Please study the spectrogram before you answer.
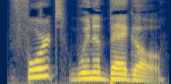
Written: Fort Winnebago

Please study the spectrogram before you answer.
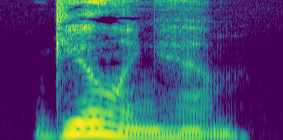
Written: Gillingham

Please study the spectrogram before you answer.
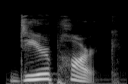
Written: deer park

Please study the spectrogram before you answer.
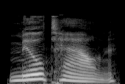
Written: milltown

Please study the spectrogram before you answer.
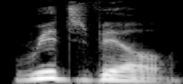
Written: ridgeville

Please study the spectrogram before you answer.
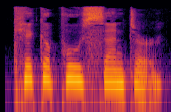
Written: kickapoo center

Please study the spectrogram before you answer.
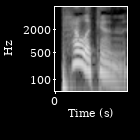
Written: pelican

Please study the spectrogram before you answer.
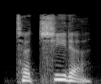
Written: taycheedah

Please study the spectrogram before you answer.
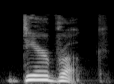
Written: deerbrook

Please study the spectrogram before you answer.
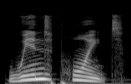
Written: wind point

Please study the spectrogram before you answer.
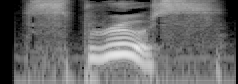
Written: spruce

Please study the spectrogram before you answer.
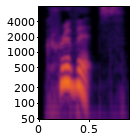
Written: crivitz

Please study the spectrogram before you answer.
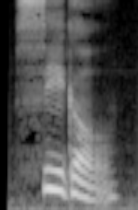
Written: sigel

